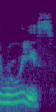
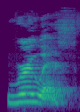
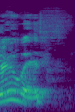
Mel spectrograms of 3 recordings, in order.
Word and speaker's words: Ruis: Is it Ruiz, right? Is that how you say it? Ruis, like Ruiz, Louis, but with an R. Okay. Ruis.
